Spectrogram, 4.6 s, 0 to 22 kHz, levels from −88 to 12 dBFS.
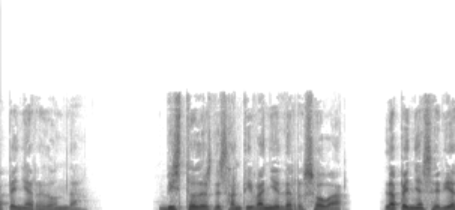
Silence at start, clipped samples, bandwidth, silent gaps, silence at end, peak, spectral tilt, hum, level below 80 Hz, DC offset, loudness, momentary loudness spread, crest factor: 0 s; under 0.1%; 13 kHz; 1.01-1.52 s, 3.49-3.78 s; 0 s; -2 dBFS; -5 dB/octave; none; -56 dBFS; under 0.1%; -22 LUFS; 10 LU; 22 dB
